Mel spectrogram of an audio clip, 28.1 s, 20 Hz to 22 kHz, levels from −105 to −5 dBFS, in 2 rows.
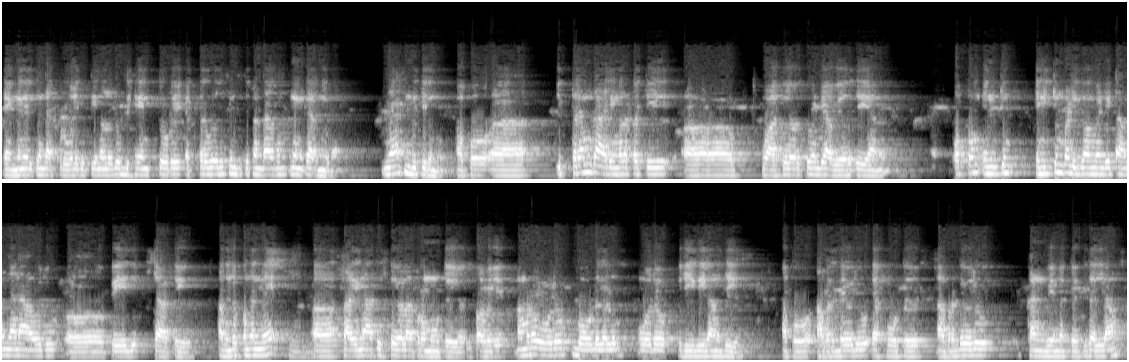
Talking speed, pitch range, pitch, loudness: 120 wpm, 120-140 Hz, 130 Hz, -10 LUFS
